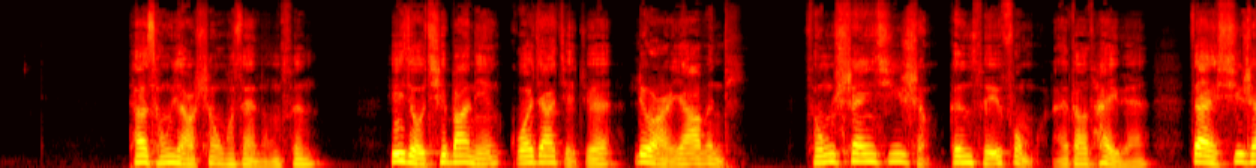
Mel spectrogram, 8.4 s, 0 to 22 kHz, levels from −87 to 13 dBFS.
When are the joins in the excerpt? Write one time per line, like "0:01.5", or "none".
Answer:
none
